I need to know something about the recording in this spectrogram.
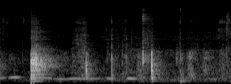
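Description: A few light knocks and scrapes as leftover slime is cleaned out of a bowl, the first one the loudest, about a third of a second in.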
